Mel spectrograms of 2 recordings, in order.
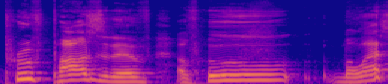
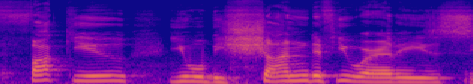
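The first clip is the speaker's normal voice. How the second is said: ordinary delivery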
